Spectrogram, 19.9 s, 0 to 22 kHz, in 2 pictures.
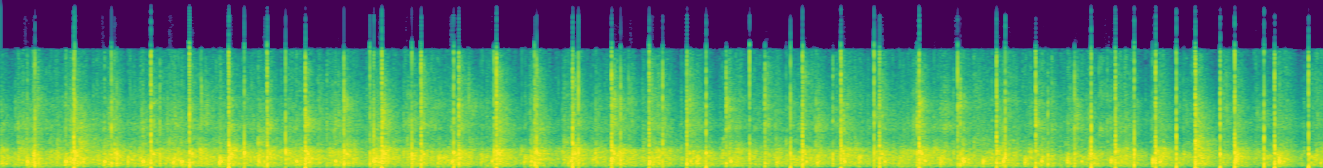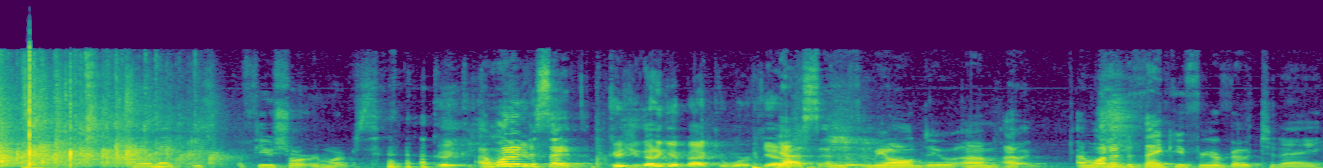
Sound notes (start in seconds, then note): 4.9 applause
